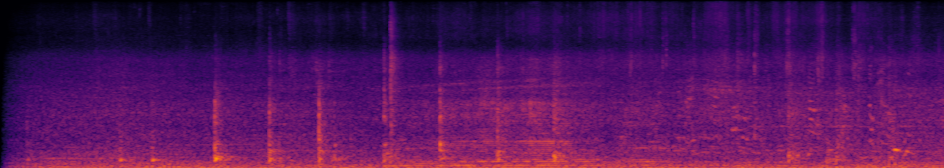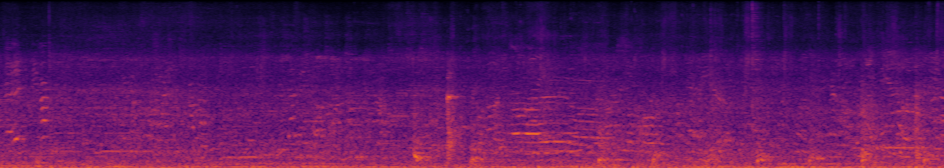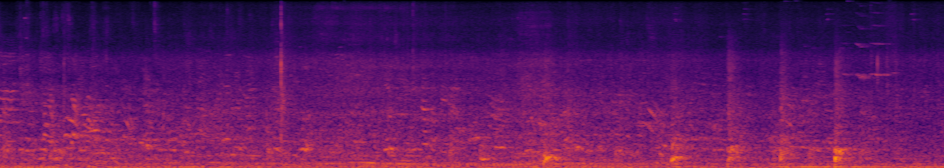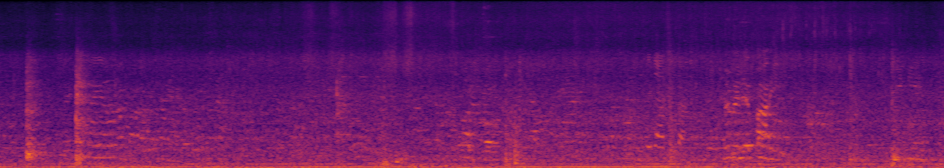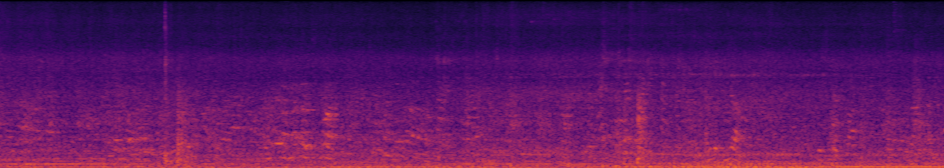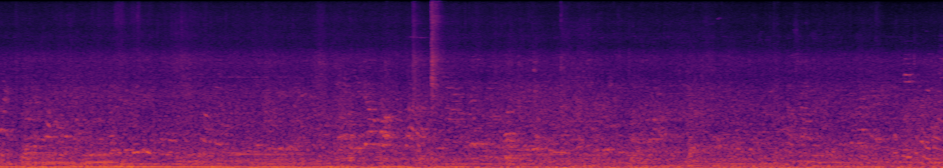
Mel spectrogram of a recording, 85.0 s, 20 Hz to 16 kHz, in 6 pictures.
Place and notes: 義成黃昏市場, Taiping Dist., Taichung City - dusk market
in the dusk market, Traffic sound, vendors peddling, Binaural recordings, Sony PCM D100+ Soundman OKM II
